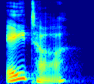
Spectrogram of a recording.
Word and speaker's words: eta: This is, it's eta. Eta, that's how it's pronounced. But in Britain, and I'm not in Britain, but in Britain, they pronounce it eta, eta, no, eta or eta, and it is spelled E-T-A.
